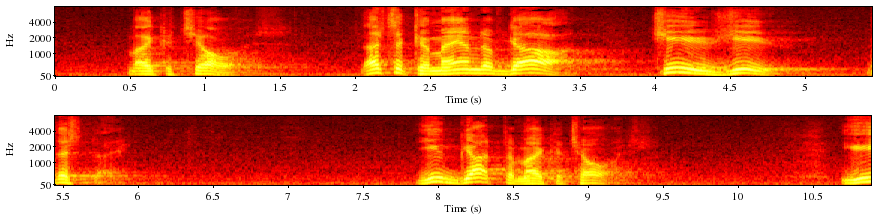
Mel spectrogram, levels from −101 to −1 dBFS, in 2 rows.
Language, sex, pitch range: English, male, 115-160 Hz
